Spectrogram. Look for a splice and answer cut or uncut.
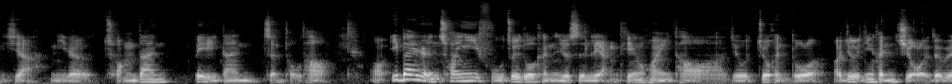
uncut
